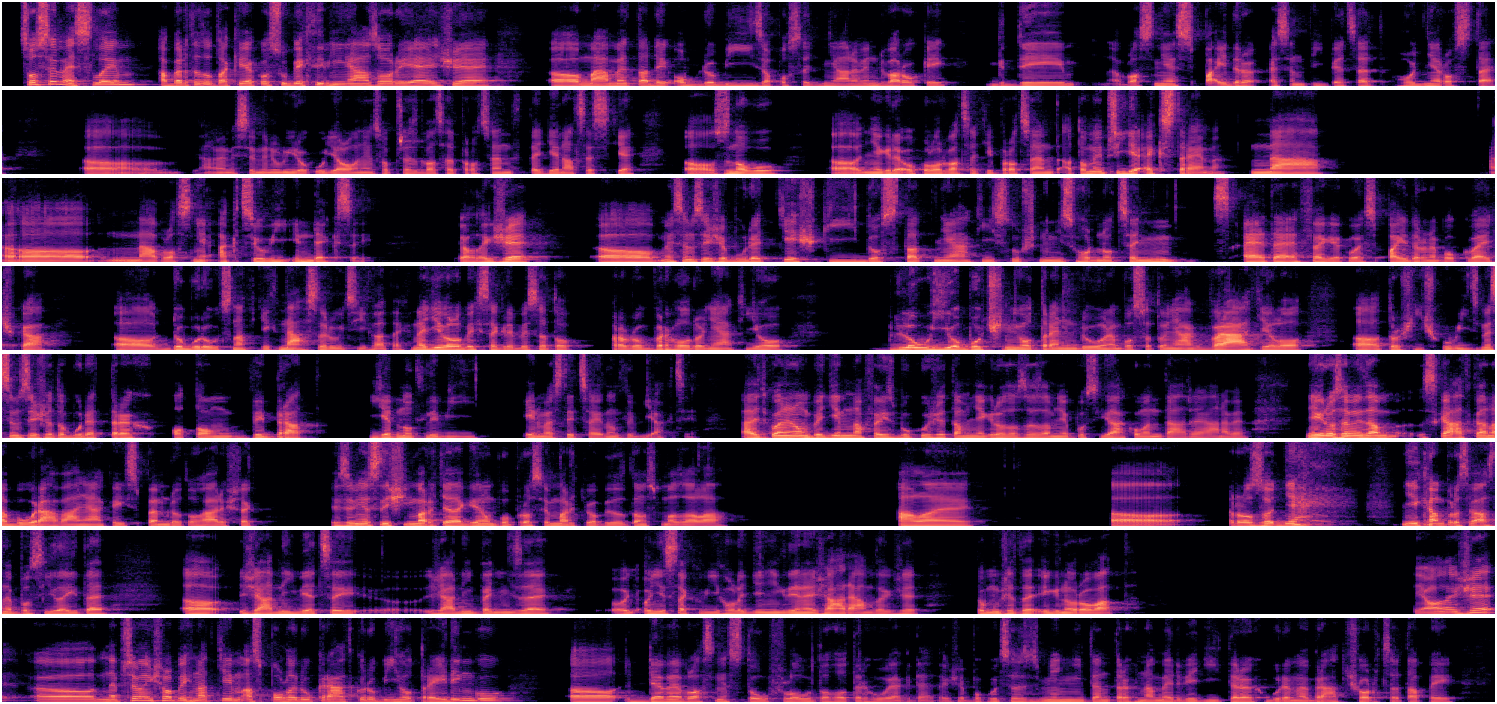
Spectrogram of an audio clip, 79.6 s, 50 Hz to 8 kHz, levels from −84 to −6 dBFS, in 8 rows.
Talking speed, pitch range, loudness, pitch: 160 wpm, 120-135 Hz, -24 LUFS, 125 Hz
